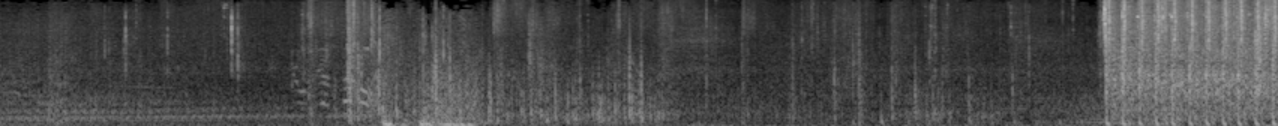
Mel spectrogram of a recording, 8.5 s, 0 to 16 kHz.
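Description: Sniper and automatic gunfire from a Battlefield 5 Breakthrough match, with repeated sharp shots and a dense loud burst near the end, mixed with game action and a voice talking over it.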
